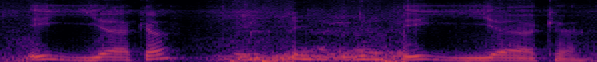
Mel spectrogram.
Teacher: الياء تخرج من وسط اللسان مع ما يحاذيه من الحنك الأعلى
